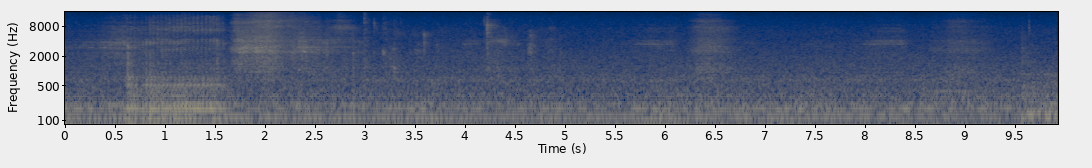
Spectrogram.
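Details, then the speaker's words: Dog snoring heavily in the background of a quiet room, with steady low rumbling breaths and a few snorting bursts. "my dog is snoring in the background i don't actually know if you can hear that or not but he is crazy snoring"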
